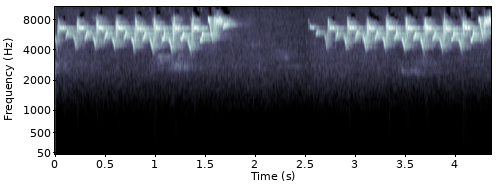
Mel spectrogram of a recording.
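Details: Two phrases from a Blackburnian warbler calling, each a rapid string of very high, thin repeated notes ending on a rising squeak, with a half-second pause between them.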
